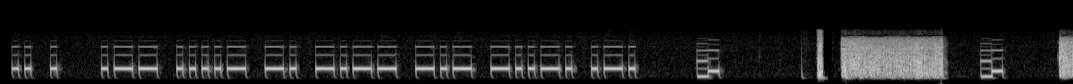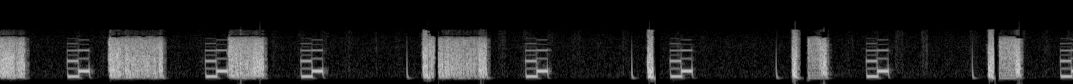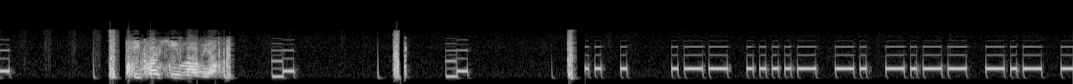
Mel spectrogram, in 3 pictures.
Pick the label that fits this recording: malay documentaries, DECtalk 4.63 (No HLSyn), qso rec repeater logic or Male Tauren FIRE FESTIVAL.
qso rec repeater logic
